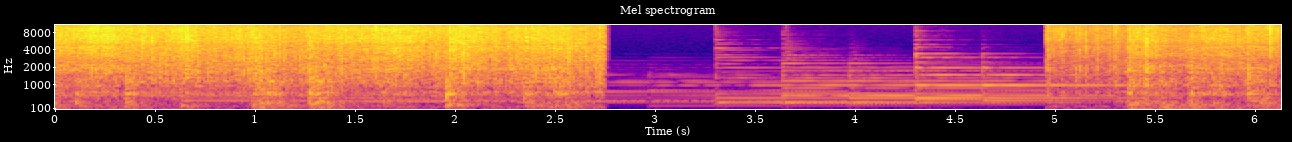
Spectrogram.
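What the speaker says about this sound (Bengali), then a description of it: "ভাজি করব" Garlic cloves frying in a pan for a chepa shutki bharta, a loud close sizzle with stirring scrapes, interrupted midway by a couple of seconds of tonal music before the frying returns.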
